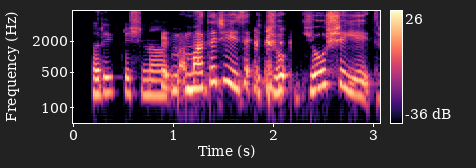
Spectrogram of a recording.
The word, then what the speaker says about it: जोषयेत्: It looks like the English word yet. Joṣayet. Right? Yeah, it is not pronounced as yet or yet. It is ye. Yet.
